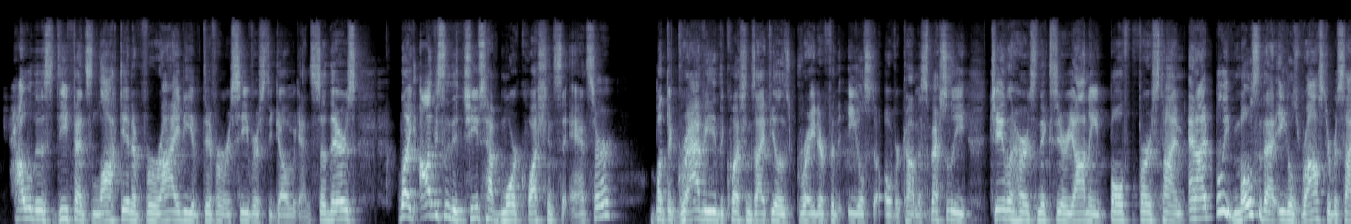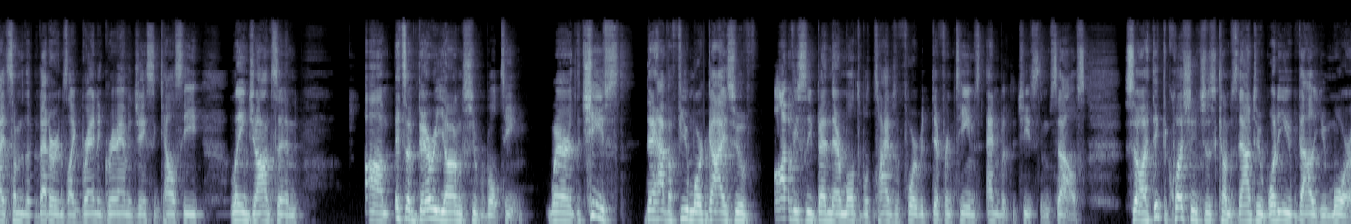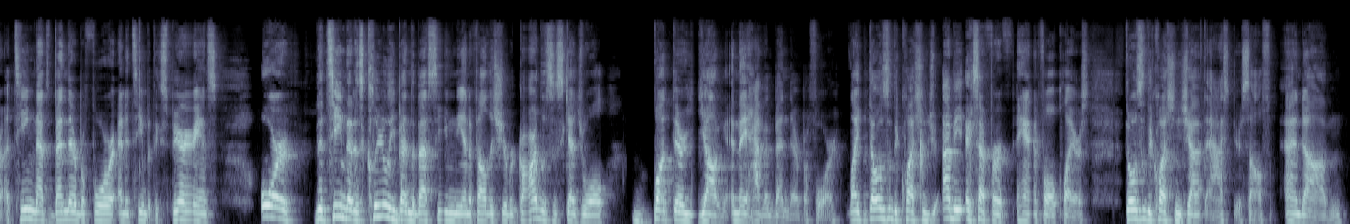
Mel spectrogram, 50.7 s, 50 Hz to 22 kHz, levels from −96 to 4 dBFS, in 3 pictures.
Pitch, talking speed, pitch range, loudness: 135 Hz, 210 wpm, 125-150 Hz, -20 LUFS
